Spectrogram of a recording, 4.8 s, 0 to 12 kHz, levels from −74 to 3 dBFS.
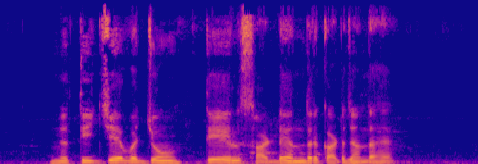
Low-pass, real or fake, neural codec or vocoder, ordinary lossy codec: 10.8 kHz; real; none; Opus, 24 kbps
